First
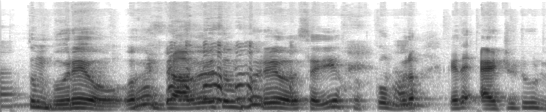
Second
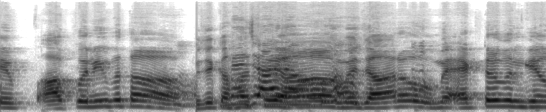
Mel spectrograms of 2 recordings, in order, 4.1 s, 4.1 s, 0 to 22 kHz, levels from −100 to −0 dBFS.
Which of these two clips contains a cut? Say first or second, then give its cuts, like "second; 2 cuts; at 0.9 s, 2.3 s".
second; 1 cut; at 1.5 s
